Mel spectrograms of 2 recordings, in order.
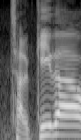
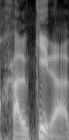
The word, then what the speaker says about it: Chalkida: Que vamos a zarpar ya rumbo a Calcis, o Chalkida o Jalkida, depende cómo lo pronuncies, más griego, griego antiguo, griego más moderno, ahí está la cosa.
